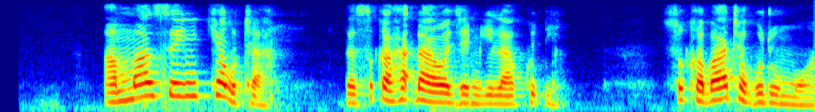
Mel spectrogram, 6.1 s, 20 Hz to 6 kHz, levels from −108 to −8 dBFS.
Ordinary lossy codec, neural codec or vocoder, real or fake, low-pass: none; none; real; 5.4 kHz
